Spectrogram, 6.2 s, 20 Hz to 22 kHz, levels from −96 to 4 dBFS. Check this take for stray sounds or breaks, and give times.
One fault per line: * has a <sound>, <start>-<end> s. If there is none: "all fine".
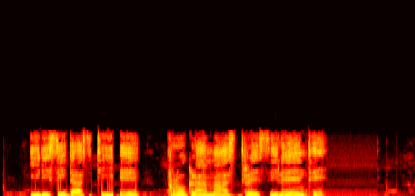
all fine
